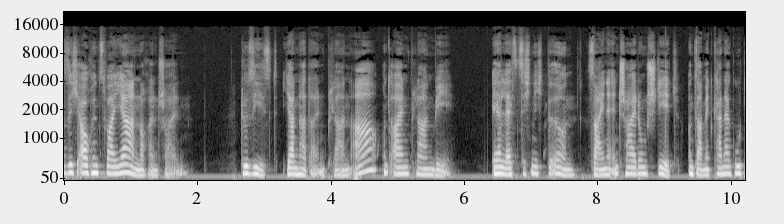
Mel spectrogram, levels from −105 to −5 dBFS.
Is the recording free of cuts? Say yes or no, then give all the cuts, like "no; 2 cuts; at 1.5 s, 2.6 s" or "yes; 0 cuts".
yes; 0 cuts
